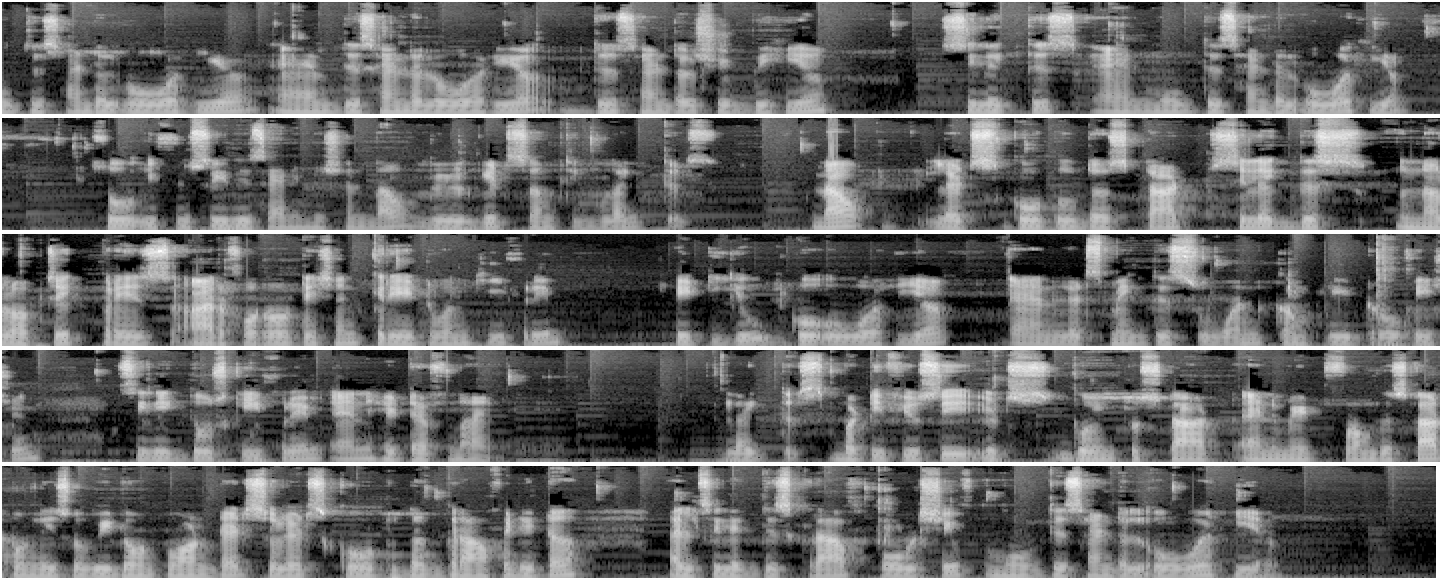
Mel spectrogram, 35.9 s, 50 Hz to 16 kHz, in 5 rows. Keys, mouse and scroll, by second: 2.4-6.8 drag, 8.1 space, 10.1-12.1 drag, 15.2 r, 16.2 click, 17.5 u, 18.1 k, 20.3 click, 21.2 Return, 22.0 click, 22.6 F9, 23.7 click, 24.1 space, 25.7 click, 26.3 space, 30.8-34.6 drag, 34.6 click, 35.0 space.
